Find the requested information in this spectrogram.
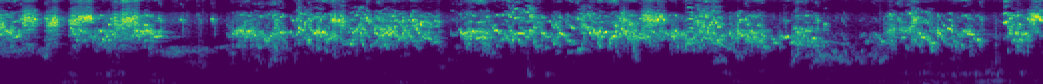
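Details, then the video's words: Budgies chatter in a busy, scratchy warble of high twittering notes and short squawks, coming in bursts with brief dips around two and four seconds, several birds overlapping. "Beautiful Budgies Chirping Sounds"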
